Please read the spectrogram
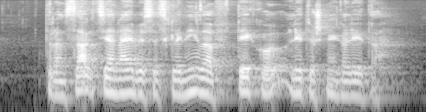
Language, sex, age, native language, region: Slovenian, male, 60+, Slovenian, Posavska region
